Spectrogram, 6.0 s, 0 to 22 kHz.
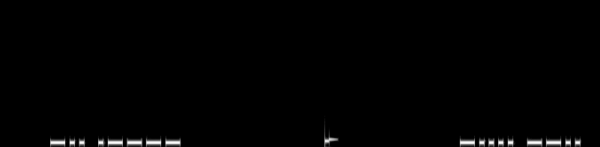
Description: Morse code, heard as a keyed tone, about 25 wpm, 700 Hz. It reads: D 1 6 Z
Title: Single-Letter Single-Number 25wpm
